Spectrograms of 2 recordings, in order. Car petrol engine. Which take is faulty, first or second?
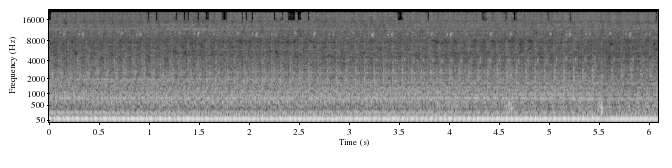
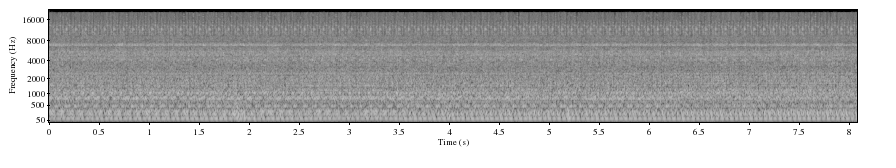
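second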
